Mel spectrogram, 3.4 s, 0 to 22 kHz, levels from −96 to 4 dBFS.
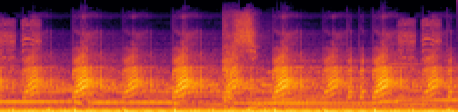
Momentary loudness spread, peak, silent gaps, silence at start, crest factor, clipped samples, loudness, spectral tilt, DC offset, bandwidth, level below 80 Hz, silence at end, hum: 3 LU; 0 dBFS; none; 0 s; 10 dB; under 0.1%; -13 LUFS; -5 dB/octave; under 0.1%; 13.5 kHz; -12 dBFS; 0 s; none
